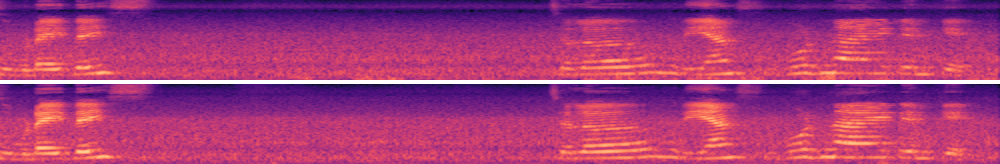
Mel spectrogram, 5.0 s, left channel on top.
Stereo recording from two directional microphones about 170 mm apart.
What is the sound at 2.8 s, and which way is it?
Speech, 10° right (ahead or behind).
